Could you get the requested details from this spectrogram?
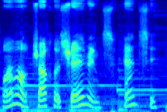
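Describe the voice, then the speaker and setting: A woman's voice: medium pitch, normal speed, creaky. A woman giving casual, playful, reactive commentary while playing a video game. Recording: game music behind the voice.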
